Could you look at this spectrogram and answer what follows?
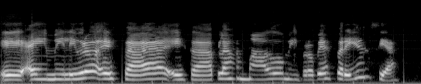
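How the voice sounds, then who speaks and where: Here is a woman with an ordinary speaking voice. She speaks at a fairly slow pace with fairly even intonation. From Puerto Rico. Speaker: author and life coach. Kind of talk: online interview.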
